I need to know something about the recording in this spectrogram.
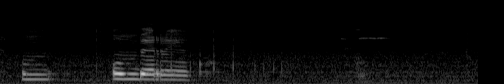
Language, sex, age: South Ndebele, female, 21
